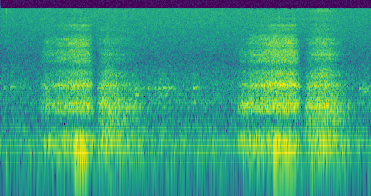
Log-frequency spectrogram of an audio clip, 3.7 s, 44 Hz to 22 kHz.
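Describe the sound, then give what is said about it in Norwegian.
Two slow, rumbling snores a couple of seconds apart, each a raspy inhale with a throaty rattle, fairly quiet with no talking. “Men du da kan få en siste snork fra … i 2024”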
